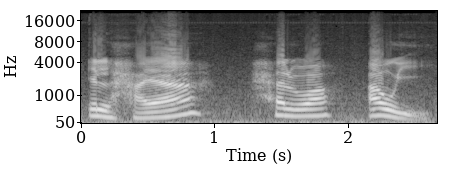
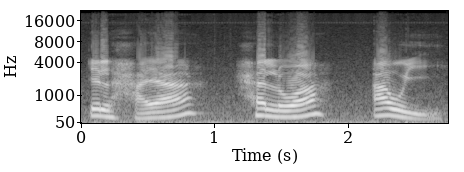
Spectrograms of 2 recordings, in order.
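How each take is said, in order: The two takes are said the same way.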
